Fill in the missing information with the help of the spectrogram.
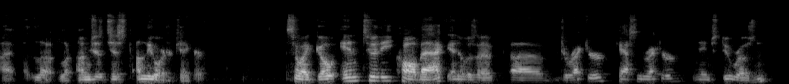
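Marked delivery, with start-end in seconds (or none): none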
